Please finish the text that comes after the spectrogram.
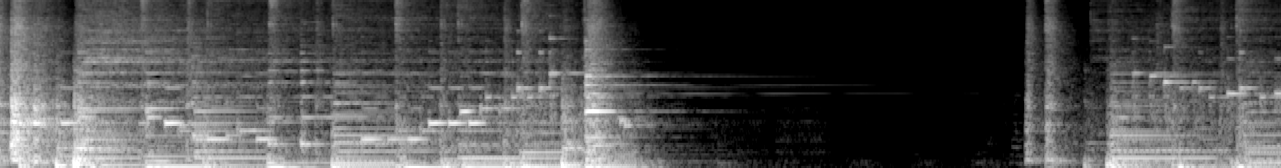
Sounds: Drum, Music, Musical instrument

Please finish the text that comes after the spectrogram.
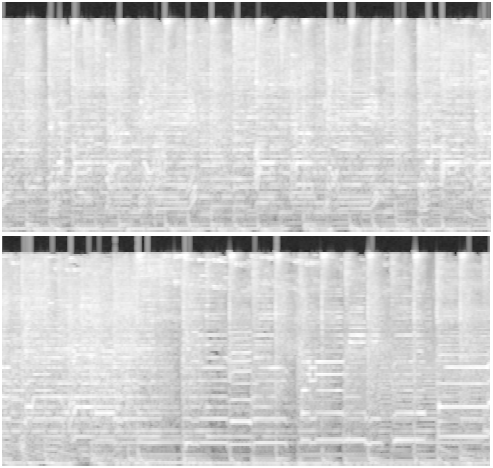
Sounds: Music

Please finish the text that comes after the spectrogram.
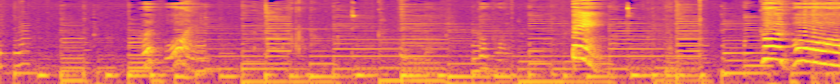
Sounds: Music, Animal, Speech, pets

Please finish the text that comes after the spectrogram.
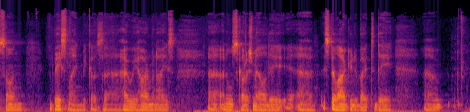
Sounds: Speech

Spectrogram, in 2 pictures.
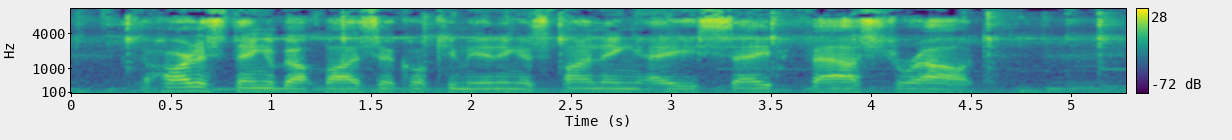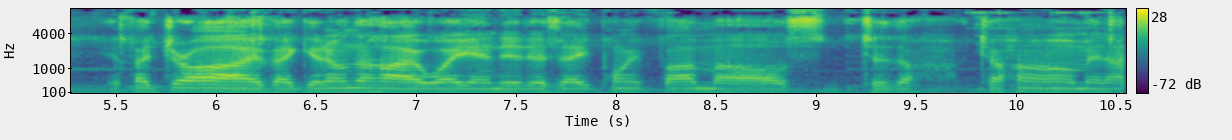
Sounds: Speech, Music

